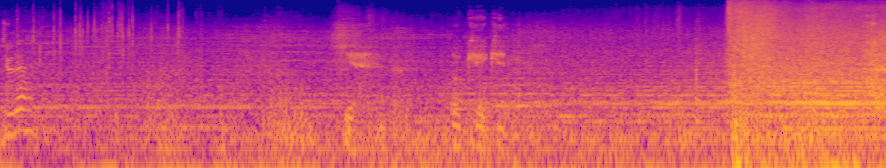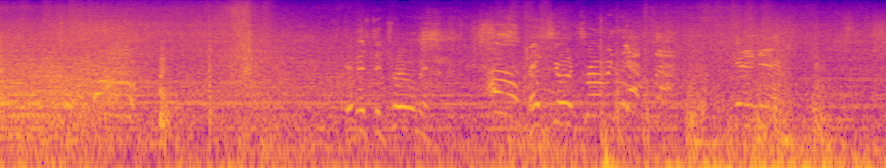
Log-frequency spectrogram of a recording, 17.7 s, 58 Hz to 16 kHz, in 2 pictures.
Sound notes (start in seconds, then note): 7.2 air gushing; 10.0 man grunting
